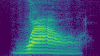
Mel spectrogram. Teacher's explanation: there's a third possible intonation pattern when we feel very surprised it's more like disbelief we can use a strong slow fall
